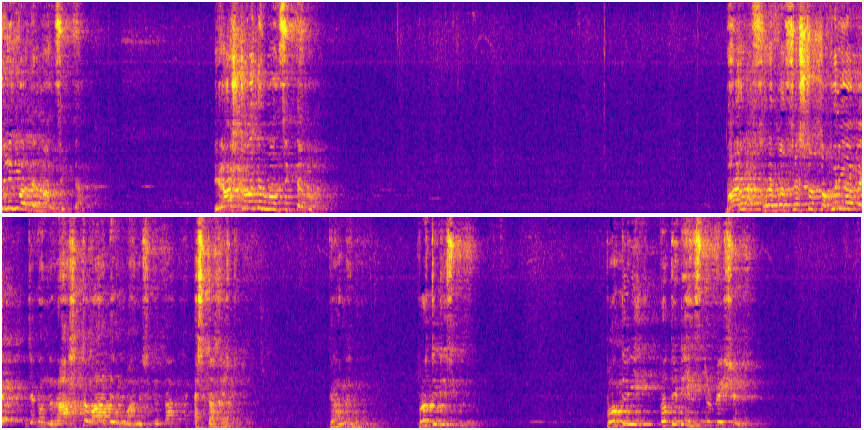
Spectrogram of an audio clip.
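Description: A man speaks forcefully into a microphone, heard through loudspeakers, with long pauses.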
